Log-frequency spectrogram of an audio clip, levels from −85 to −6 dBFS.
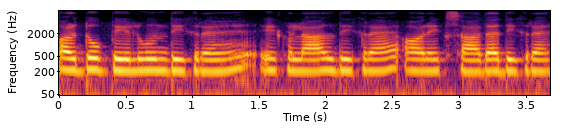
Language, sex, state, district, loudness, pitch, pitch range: Hindi, female, Bihar, Katihar, -16 LUFS, 210 Hz, 205-215 Hz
